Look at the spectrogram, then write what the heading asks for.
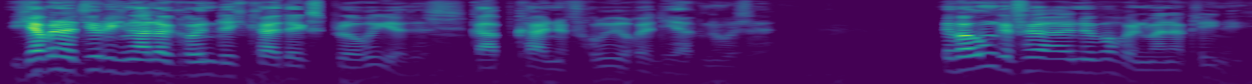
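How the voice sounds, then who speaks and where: An actor playing a self-assured, pedantic male psychiatry professor in a radio play, formal and deliberate. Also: medium pitch, sing-song, bright, forceful tone, no echo.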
